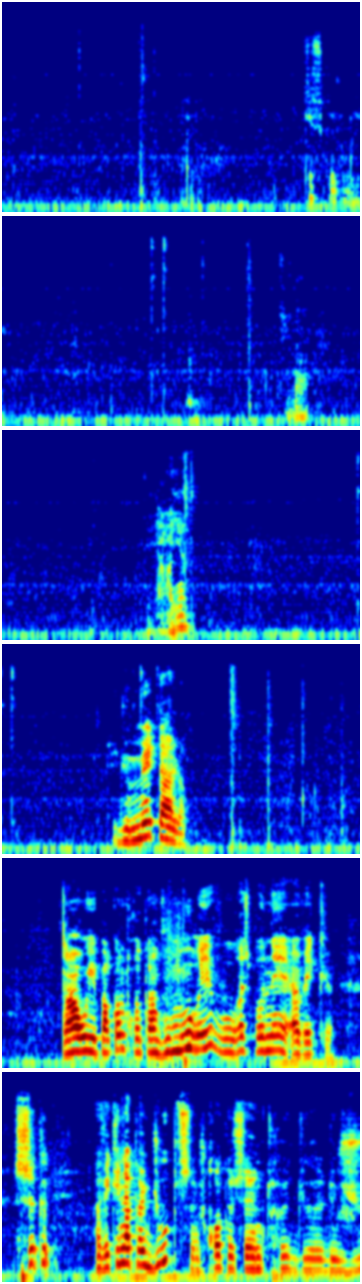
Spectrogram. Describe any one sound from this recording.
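Keys on a laptop click softly.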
